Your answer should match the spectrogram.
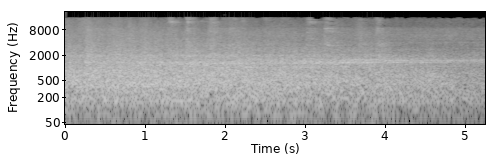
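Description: A train rumbles along the rails in a dense, steady, loud roar of wheels and carriages, easing slightly as it moves off toward the end. No one speaks.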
